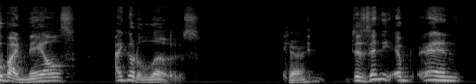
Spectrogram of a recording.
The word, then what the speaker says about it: Lowe's: lowe's are we sure it's not lows well it's lowe's because mr and mrs lowe pronounced their name low we have a language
